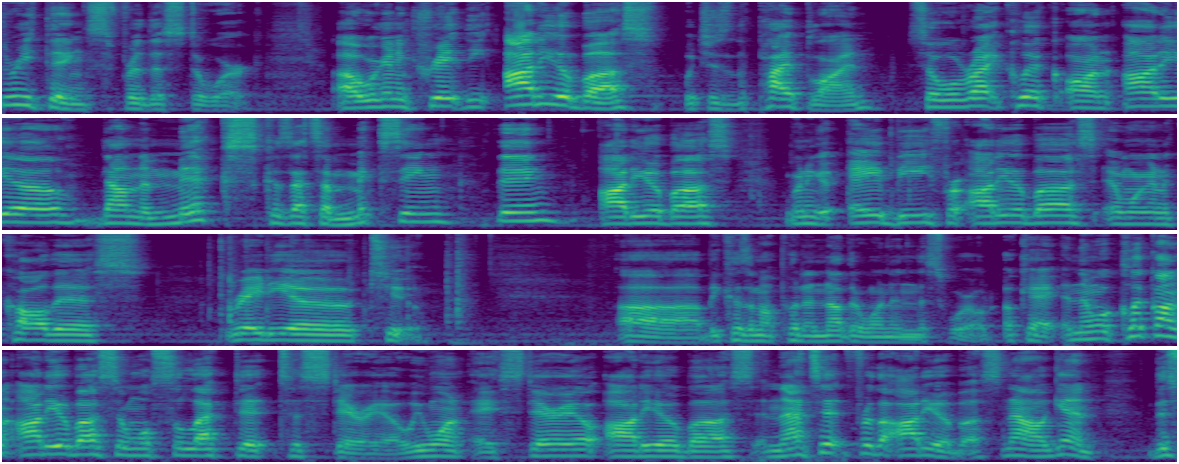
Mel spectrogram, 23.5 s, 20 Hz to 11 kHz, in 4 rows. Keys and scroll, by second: 9.8-11.3 typing, 12.6-14.3 typing.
